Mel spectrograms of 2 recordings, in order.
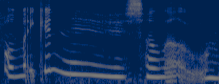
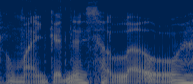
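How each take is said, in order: First: Higher drawn-out greeting; higher slow greeting. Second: Low voice. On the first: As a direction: echo it back higher and slower. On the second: Low greeting voice. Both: Pretend.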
